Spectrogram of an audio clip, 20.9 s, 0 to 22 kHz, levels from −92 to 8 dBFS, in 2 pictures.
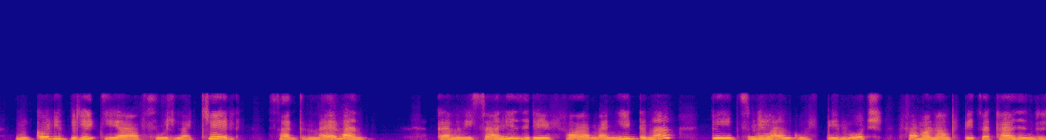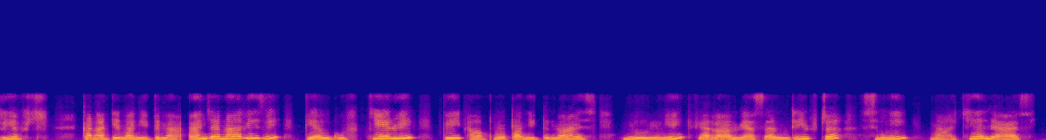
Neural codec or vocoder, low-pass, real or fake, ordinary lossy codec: codec, 16 kHz, 1 kbps, FreqCodec, smaller model; 7.2 kHz; fake; none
